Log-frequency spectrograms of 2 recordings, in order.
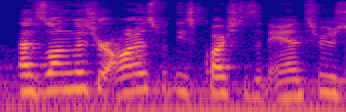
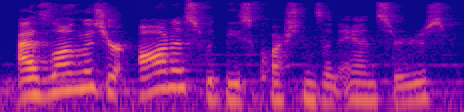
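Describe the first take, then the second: First: It is read at a quick pace. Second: It is read at a slow pace.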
